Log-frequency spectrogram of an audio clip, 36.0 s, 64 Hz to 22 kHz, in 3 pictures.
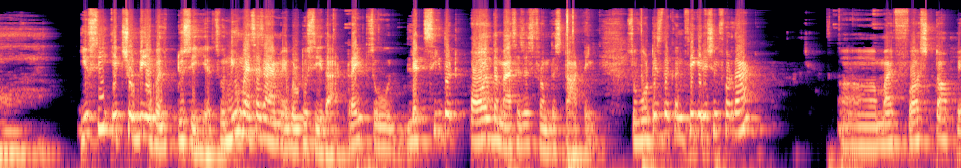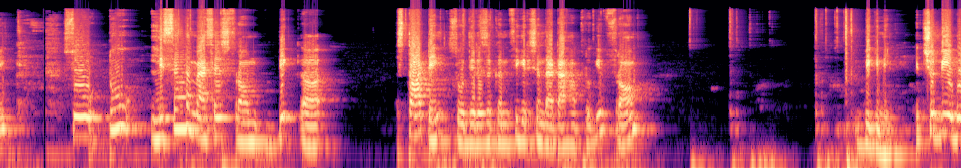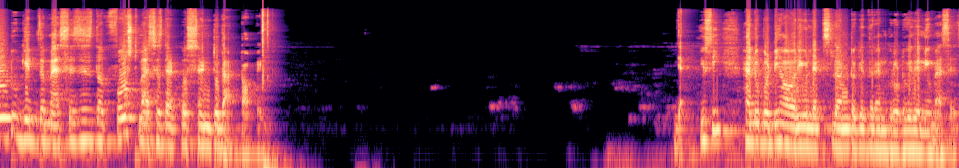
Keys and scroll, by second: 4.3 ctrl+c, 7.8 Up, 8.8 Left, 12.5 alt+Tab, 14.1 space, 22.4 space.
